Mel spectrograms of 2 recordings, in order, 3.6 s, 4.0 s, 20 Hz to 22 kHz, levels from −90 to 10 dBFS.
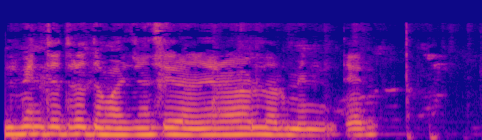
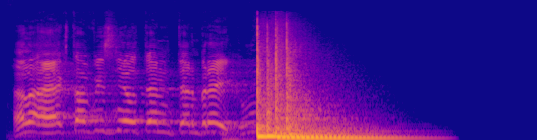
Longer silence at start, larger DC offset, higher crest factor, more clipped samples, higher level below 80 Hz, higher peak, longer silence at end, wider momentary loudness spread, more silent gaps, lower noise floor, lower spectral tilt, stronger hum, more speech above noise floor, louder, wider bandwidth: about the same, 0.05 s vs 0.1 s; neither; second, 12 dB vs 20 dB; neither; second, -58 dBFS vs -40 dBFS; second, -8 dBFS vs 0 dBFS; second, 0.35 s vs 0.95 s; second, 14 LU vs 21 LU; neither; second, -45 dBFS vs -88 dBFS; about the same, -6 dB/octave vs -7 dB/octave; neither; second, 25 dB vs 69 dB; second, -21 LUFS vs -17 LUFS; about the same, 11.5 kHz vs 12 kHz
